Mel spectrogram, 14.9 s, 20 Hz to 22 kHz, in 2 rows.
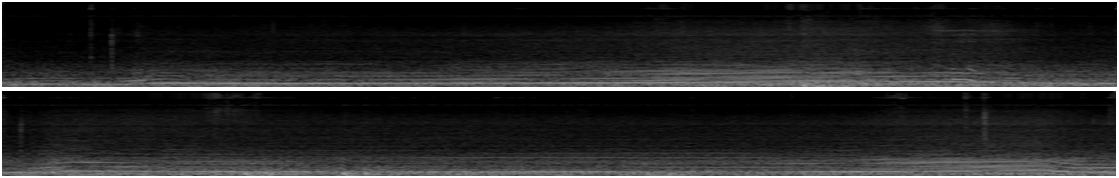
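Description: A 2022 Acura ILX engine revs and accelerates hard, pitch climbing through quick gear shifts, loud and close for the whole stretch.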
